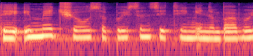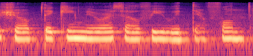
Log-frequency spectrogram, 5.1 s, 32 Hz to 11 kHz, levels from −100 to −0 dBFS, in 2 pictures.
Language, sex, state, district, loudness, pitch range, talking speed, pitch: English, female, Nagaland, Dimapur, -15 LUFS, 200-225 Hz, 190 wpm, 210 Hz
